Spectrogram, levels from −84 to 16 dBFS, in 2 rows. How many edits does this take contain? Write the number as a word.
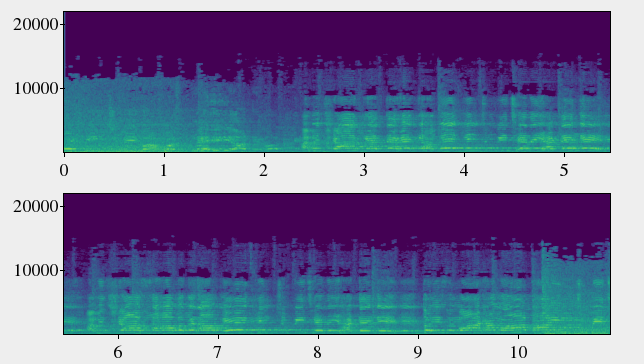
zero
